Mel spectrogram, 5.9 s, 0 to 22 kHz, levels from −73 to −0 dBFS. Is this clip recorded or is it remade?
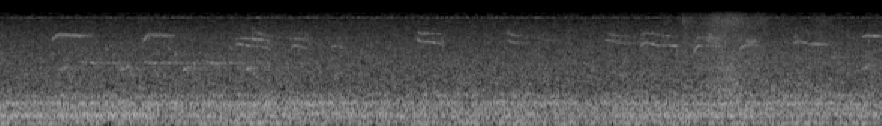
remade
